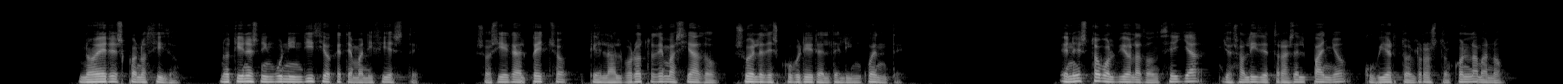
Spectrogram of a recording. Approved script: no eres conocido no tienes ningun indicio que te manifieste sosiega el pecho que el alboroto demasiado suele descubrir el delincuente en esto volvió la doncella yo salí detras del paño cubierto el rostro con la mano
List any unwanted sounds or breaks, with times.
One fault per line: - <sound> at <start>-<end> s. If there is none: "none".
none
